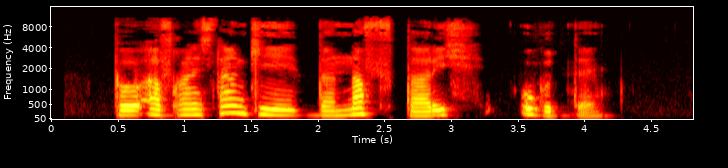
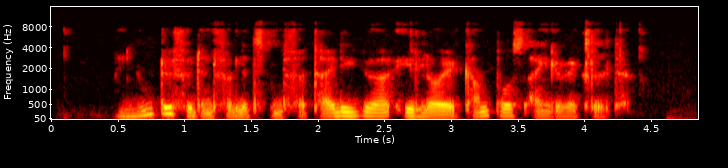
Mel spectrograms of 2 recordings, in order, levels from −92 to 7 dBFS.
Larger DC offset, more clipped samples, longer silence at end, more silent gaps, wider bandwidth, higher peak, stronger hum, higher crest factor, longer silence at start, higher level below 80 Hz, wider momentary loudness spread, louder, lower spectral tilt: neither; neither; first, 0.7 s vs 0.5 s; neither; first, 11.5 kHz vs 9.8 kHz; first, -4 dBFS vs -10 dBFS; neither; about the same, 18 dB vs 20 dB; about the same, 0.5 s vs 0.5 s; second, -72 dBFS vs -62 dBFS; first, 14 LU vs 11 LU; first, -21 LUFS vs -30 LUFS; about the same, -6 dB/octave vs -5.5 dB/octave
